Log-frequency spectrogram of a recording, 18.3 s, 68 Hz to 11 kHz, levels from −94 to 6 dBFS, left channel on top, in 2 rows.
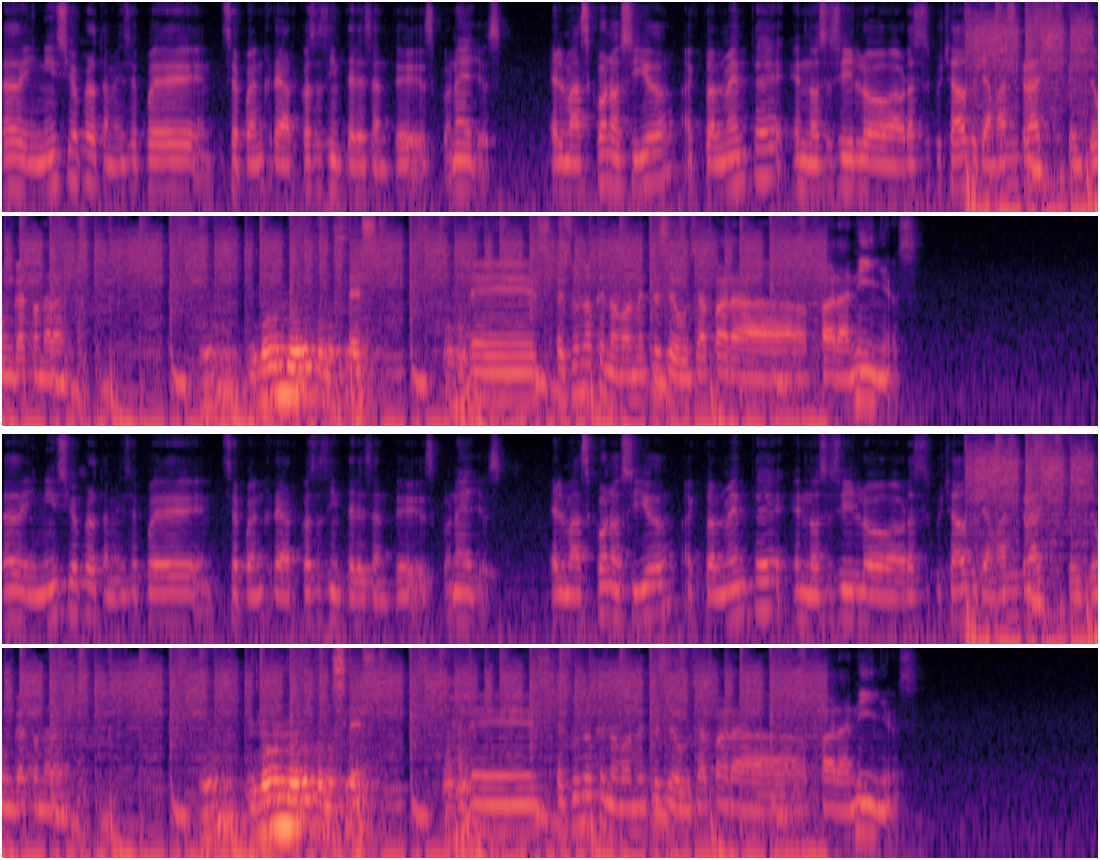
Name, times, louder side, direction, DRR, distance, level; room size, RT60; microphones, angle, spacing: voice 1, 0.0-4.1 4.6-9.9 12.0-12.2 13.0-16.8, left 2 dB, 35° left, 0.9 m, -36 dB
sound 1, 8.0-16.0, equal, ahead, 0.8 m, -35 dB
voice 2, 10.8-12.5 12.8-13.2, right 3 dB, 45° right, 1.2 m, -29 dB
13.5 x 5.4 x 7.1 m
head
